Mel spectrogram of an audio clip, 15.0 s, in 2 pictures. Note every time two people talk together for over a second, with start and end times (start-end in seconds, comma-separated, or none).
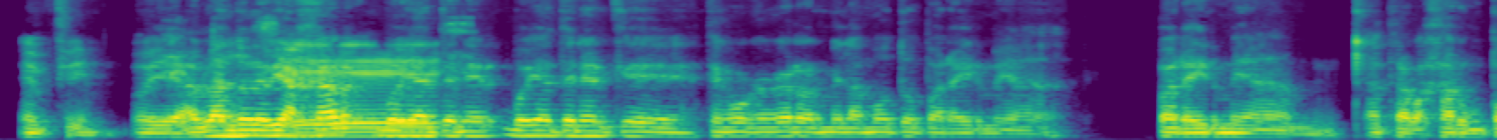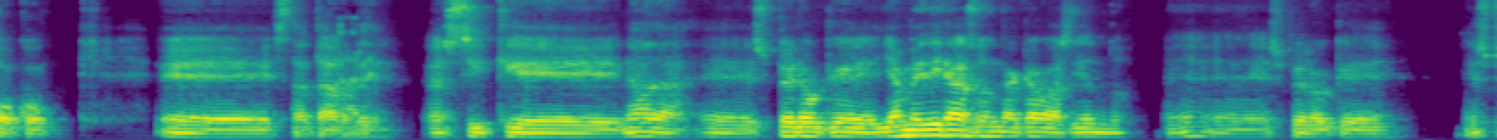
0.8-2.3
